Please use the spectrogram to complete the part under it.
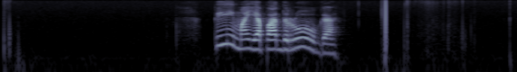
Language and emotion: Russian, positive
